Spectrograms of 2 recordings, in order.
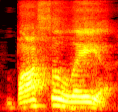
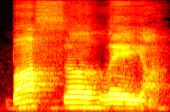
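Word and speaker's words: βασιλεία: And I'm going to do my favorite, basileia. So it's beta, alpha, sigma, iota, lambda, epsilon, iota, alpha. Basileia.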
